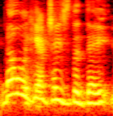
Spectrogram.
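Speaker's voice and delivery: hammed-up snapping refusal; mock angry refusal. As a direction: bark the refusal back.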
